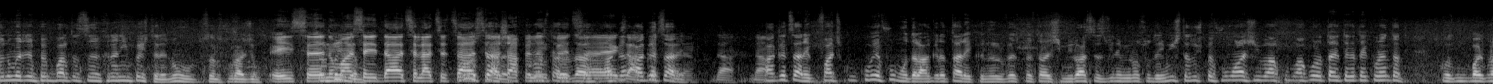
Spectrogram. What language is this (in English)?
Romanian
